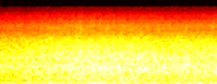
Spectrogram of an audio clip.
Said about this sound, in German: Zum Beispiel die eiszeitliche Rabisch- und Groppensteinschlucht im unteren Malnitztal, in der das Wasser lärmt und schäumt, sodass man sein eigenes Wort nicht verstehen kann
